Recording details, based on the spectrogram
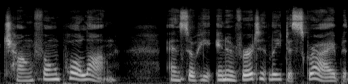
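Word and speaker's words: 长风破浪: He seemingly said, Chang Kong Po Lan, instead of Chang Feng Po Lang, and so he inadvertently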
